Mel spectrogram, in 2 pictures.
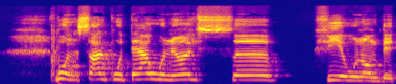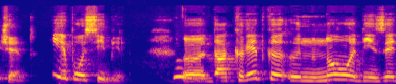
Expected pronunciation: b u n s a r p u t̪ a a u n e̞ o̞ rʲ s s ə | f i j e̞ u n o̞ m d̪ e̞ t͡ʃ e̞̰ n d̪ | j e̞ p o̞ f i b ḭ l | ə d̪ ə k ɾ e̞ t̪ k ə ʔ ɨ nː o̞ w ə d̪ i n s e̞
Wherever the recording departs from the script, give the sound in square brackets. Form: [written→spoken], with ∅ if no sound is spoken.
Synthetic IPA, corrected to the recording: b u n s a r p u t̪ [a→e] a u n e̞ o̞ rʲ s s ə | f i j e̞ u n o̞ m d̪ e̞ t͡ʃ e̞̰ n [d̪→t̪] | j e̞ p o̞ [f→s] i b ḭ l | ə d̪ [ə→a] k ɾ e̞ [t̪→d̪] k ə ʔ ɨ nː o̞ w ə d̪ i n [s→z] e̞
